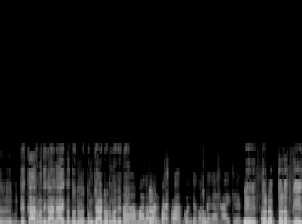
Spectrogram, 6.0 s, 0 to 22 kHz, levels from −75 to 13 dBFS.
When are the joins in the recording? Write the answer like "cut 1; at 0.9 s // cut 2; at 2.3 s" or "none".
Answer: cut 1; at 2.5 s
